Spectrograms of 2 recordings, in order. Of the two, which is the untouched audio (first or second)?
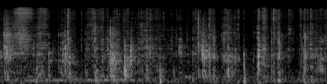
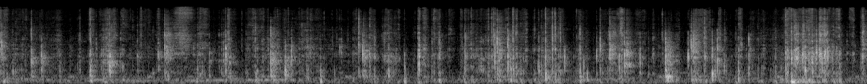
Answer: second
